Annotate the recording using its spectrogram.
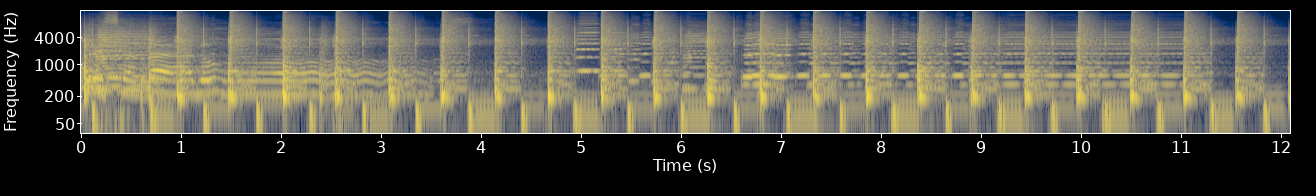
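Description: Norteño band playing an instrumental passage: accordion carries the melody over a steady beat of about two strokes a second.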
